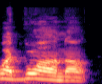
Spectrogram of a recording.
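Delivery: attempted Jamaican accent. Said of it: "I can't even do it".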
